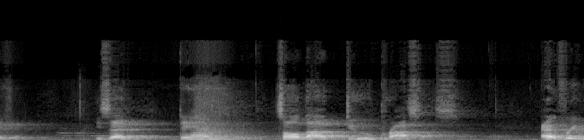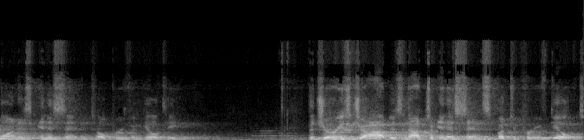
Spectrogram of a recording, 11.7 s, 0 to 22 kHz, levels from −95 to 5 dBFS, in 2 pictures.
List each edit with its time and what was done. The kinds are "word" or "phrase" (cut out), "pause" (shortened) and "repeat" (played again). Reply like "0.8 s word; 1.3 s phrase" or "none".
10.2 s word

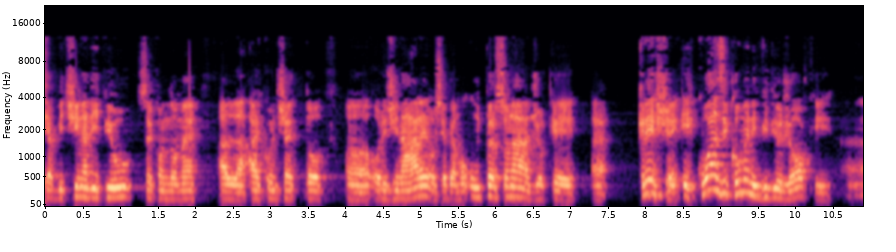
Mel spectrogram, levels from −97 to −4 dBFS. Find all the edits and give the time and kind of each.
none

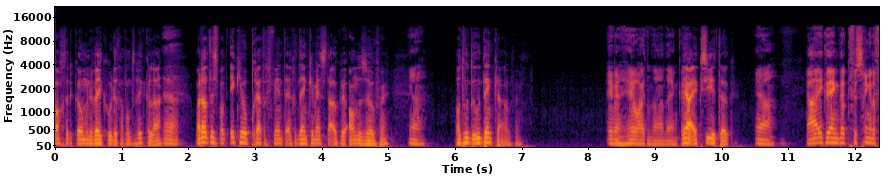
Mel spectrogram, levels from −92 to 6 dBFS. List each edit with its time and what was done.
0.9 s word; 2.4 s word; 3.6 s word; 6.6 s word; 8.9 s word

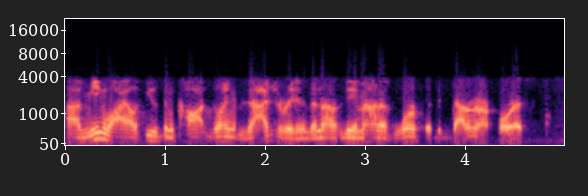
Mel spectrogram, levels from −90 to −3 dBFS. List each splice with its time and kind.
1.7 s word; 3.7 s word

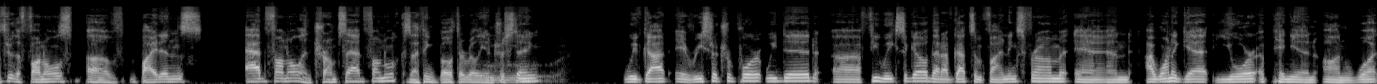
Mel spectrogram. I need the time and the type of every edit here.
11.4 s pause

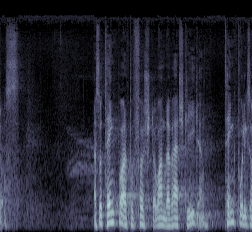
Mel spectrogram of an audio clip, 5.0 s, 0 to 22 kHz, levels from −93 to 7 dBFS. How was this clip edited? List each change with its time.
none

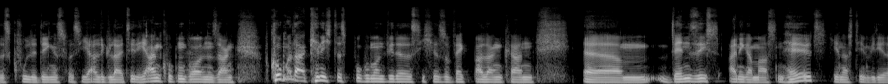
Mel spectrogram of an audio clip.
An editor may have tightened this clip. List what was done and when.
none

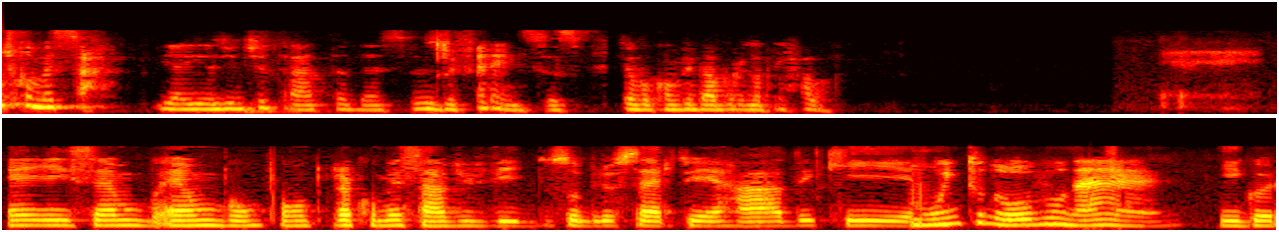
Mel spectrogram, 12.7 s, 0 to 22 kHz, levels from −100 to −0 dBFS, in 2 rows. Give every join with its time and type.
3.0 s pause; 10.9 s phrase

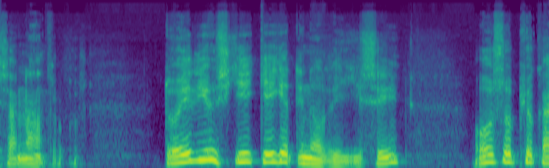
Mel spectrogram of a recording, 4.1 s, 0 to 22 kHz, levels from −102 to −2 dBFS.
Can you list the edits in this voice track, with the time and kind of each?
none

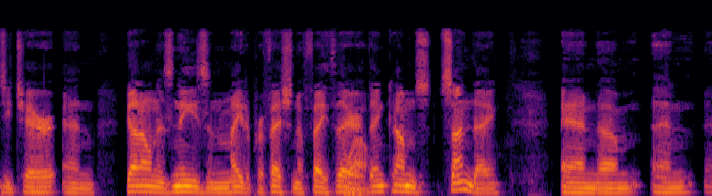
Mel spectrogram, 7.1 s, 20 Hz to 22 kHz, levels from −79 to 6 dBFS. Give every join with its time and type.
none

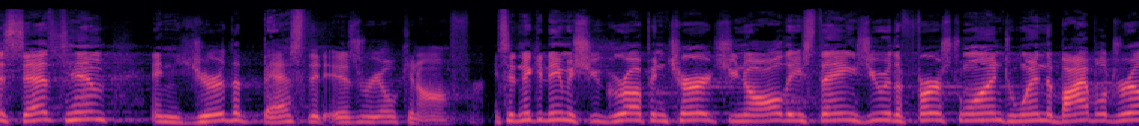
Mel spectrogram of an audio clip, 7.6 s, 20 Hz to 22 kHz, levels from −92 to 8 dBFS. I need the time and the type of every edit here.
3.2 s pause

